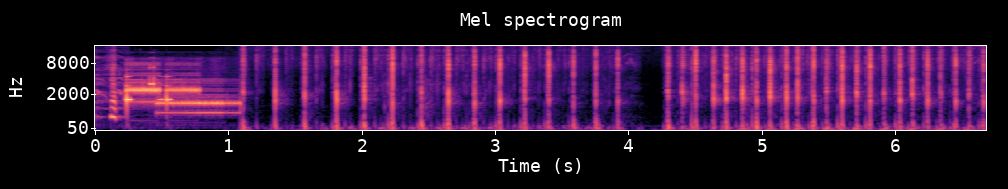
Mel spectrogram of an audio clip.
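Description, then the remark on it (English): A few short electronic beeps, then a steady run of sharp, crisp claps made by two hands each clapping individually rather than together; after a brief pause, the claps resume in a quicker, denser rhythm. No one speaks. “That is the sound of two hands clapping, but individually.”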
